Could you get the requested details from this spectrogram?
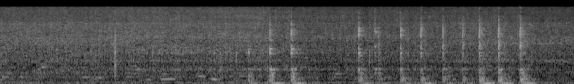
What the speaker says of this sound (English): that's all going to be mixed into the sauce which is cooking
